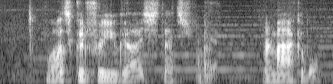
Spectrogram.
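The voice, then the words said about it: Weak put-on Boston accent. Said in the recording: “It was more Boston than anything... I don't know what accent that is anymore... your accent's funny, sir... I'm not very good at it.”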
